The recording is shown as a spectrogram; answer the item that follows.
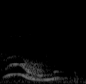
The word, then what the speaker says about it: home: Now home, we just have to remember this, but home also has a long O sound, but it's the magic E, where the E signals the O to say O spelling.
